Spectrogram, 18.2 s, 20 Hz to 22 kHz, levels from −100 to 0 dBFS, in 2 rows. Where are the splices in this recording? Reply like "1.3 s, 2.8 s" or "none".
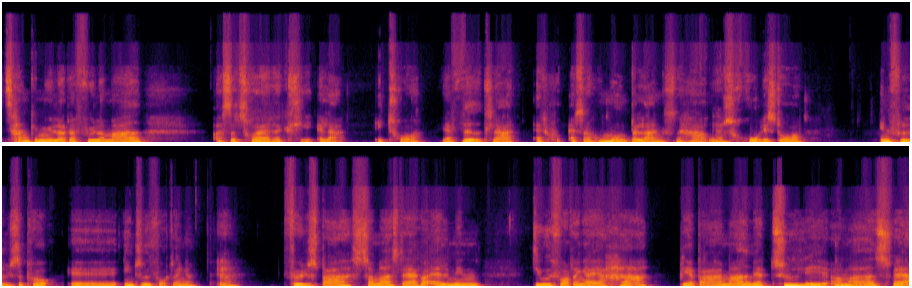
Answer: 9.7 s, 11.9 s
